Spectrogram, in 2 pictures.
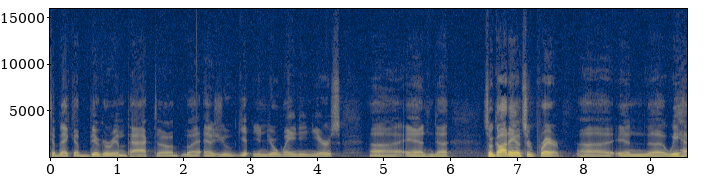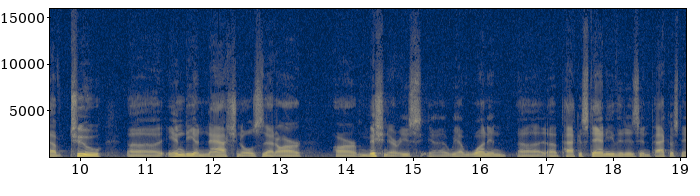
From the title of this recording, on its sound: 2023 Mission Conference Night 2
